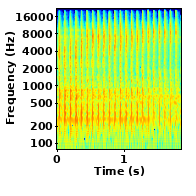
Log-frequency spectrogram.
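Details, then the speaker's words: Radial shockwave therapy with the widest-diameter head on a male chiropractor's lateral leg and foot, intensity increased until it becomes too much; rapid, regular, sharp tapping pulses about 13 per second. "So, let's get right there and see if we can manipulate this foot a little bit and increase the intensity."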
